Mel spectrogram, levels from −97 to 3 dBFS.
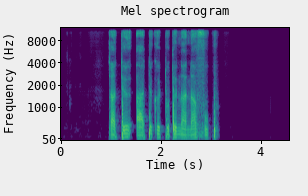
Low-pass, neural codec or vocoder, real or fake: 10.8 kHz; autoencoder, 48 kHz, 128 numbers a frame, DAC-VAE, trained on Japanese speech; fake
